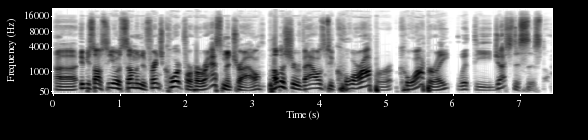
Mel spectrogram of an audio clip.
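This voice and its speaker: A man's voice: fairly high pitch, big pitch swings, moderate pace, hardly any pauses, no room sound. Man reading gaming news on a podcast. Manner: reads headlines aloud with asides and stumbles on names. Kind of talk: casual gaming podcast chat.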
